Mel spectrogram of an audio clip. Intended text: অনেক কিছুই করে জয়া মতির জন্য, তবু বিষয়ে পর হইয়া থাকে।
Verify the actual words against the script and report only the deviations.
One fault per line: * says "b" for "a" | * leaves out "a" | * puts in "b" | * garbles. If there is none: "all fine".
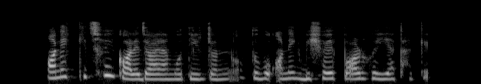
* puts in "অনেক"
